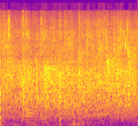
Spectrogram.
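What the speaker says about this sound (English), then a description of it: "You can clap for that." A church congregation claps together in a steady wash of applause, moderately loud and continuous for a couple of seconds, with no talking over it.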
